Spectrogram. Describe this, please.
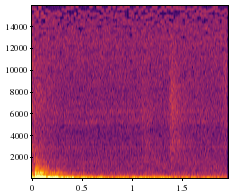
Pedal 18-16bit
piano, ambience, pedal, hammer, keys, pedal-press, bench, piano-bench, noise, background, creaks, stereo
noise, background, ambience, piano, stereo, bench, keys, piano-bench, pedal, pedal-press, creaks, hammer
